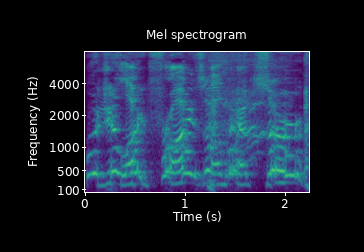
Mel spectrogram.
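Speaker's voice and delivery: very high and loud, swooping pitch. Joking after a voice slip, doing the nerdy fry cook from The Simpsons. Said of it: "I sound like that fucking, uh, nerdy, uh, fry cook from The Simpsons".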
